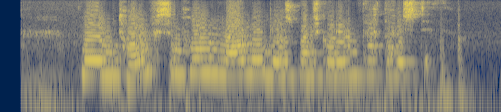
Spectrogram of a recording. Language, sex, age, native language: Icelandic, female, 40-49, Icelandic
